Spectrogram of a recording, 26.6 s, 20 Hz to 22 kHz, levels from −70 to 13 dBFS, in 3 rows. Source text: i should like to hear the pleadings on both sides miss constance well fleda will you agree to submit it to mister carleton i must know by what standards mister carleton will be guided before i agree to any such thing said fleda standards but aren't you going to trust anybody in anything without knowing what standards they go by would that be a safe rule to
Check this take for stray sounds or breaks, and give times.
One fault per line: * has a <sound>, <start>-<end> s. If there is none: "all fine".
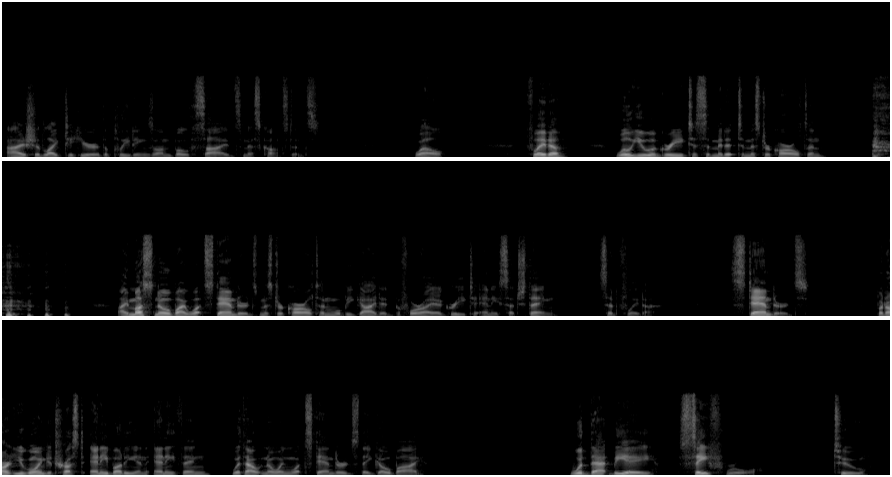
* has a laugh, 8.7-9.6 s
